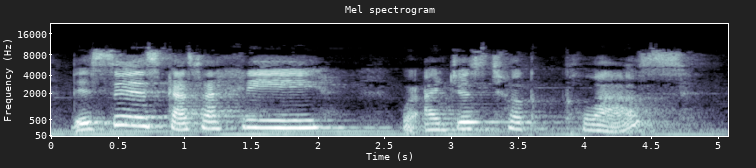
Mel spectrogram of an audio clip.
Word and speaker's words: Hridi: So, it's Casa like house, Hridi. It's a syllable, a Sanskrit syllable, h r i.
